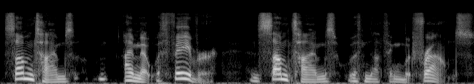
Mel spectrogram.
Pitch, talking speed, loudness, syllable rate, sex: 160 Hz, 140 wpm, -20 LUFS, 5.0 syllables/s, male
